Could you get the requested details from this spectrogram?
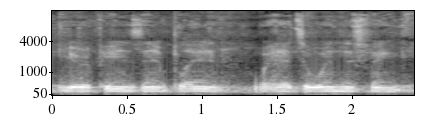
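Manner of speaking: ordinary delivery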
